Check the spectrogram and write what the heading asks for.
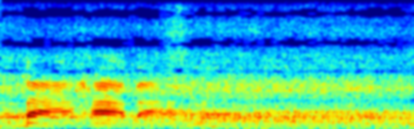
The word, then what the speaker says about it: Bar Harbor: Even buy a t-shirt that tells you how to properly pronounce the name of the town. Bahaba.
